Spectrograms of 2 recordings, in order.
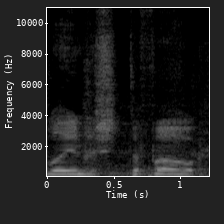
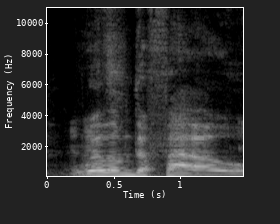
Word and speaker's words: Willem Dafoe: seems creepy as fuck because it's him and William Dafoe. Oh my god! Wigging out in a goddamn fucking lighthouse. Willem Dafoe.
